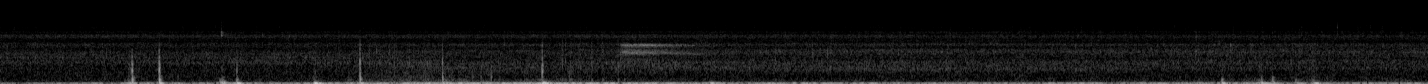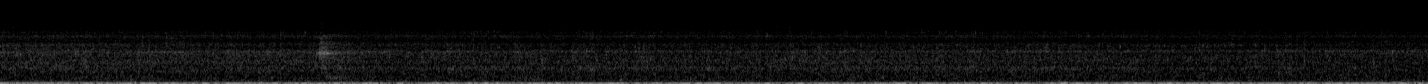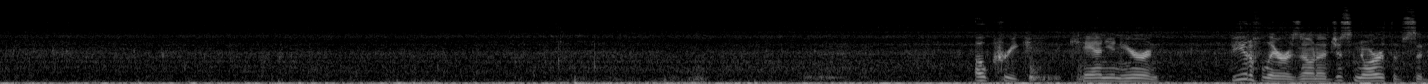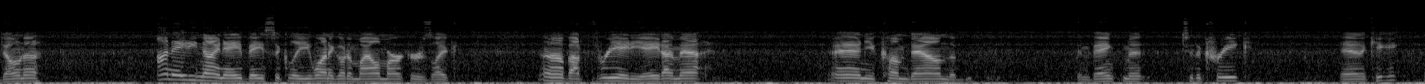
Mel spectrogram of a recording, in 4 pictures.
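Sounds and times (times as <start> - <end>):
stream gurgling over rocks: 0.0 - 57.0
microphone handling rumble and thumps: 1.2 - 7.9, 12.0 - 13.5, 32.3 - 40.2.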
